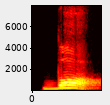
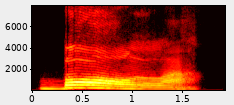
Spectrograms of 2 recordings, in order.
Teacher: o O já vai fazer um movimento antecipatório junto com o bo. Tanto que eu vou bó, o biquinho aqui, né? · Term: coarticulação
